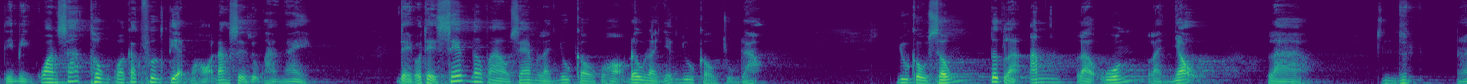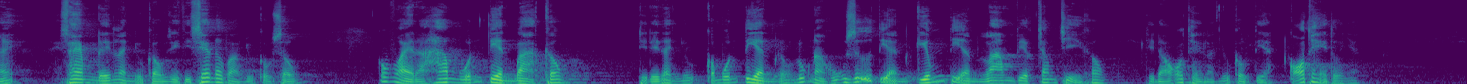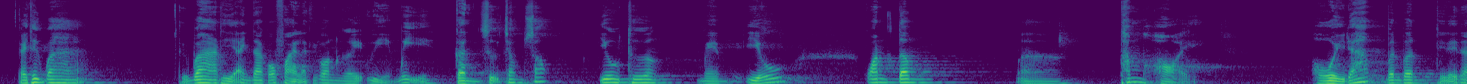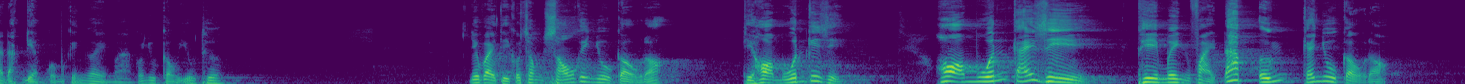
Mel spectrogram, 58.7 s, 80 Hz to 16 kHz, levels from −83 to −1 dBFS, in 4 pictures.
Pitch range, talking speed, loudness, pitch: 105-150 Hz, 180 wpm, -26 LUFS, 130 Hz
